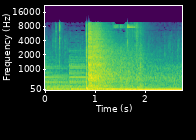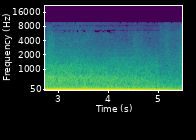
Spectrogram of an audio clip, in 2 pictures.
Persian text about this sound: اسلحه صدا خفه کن.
